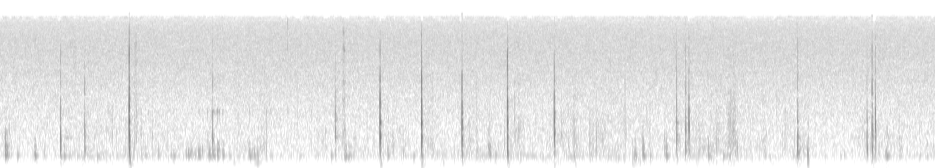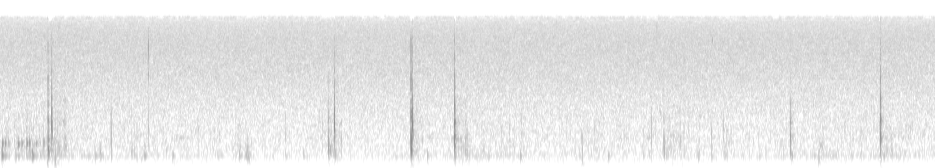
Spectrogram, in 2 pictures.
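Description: Quiet gurgles, squeaks and short pops from the belly over a still background; ordinary hunger stomach growling.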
